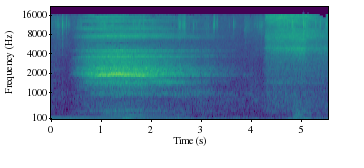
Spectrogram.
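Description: Long, hissing Ujjayi breaths in a yoga practice: one slow breath swells and fades, then after a short quiet gap a second, softer breath follows.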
